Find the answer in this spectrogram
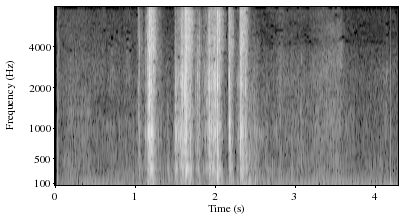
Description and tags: Mosin Nagant Bolt (fast)
This is the sound of an old bolt action Russian Rifle being cocked at a fast pace. Remember to be responsible and don't frighten anyone with this noise.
